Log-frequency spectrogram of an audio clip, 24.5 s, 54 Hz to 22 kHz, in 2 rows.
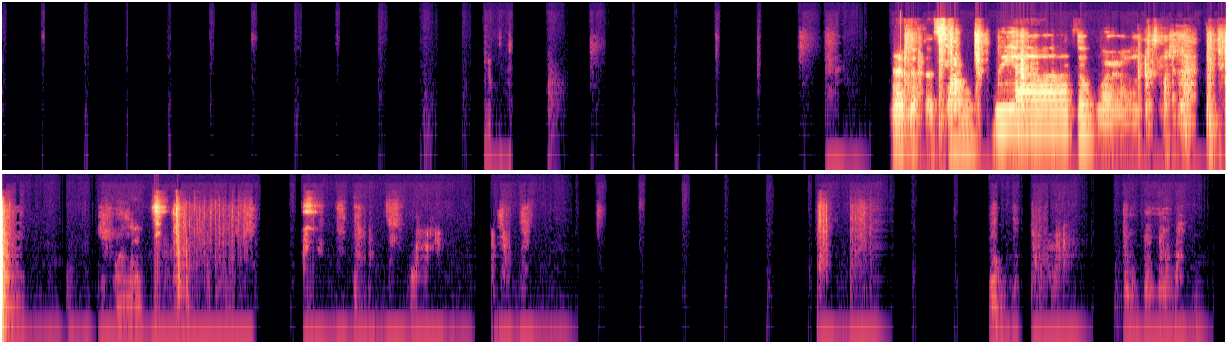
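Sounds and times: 
speech: 8.9 - 12.3
tarot cards shuffling: 11.3 - 12.3, 13.8 - 14.8.

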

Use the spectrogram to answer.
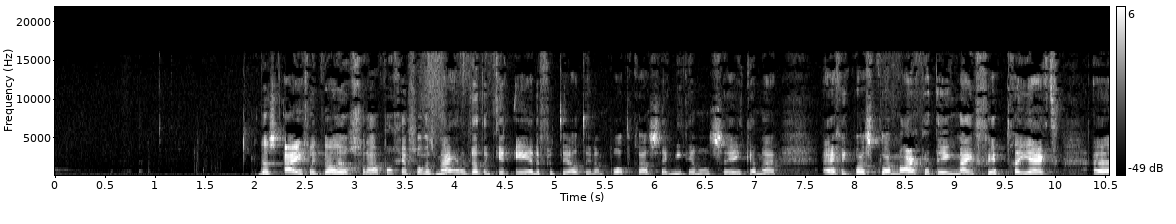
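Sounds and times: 
faint steady hum: 0.0 - 10.5
person swallowing water: 0.1 - 2.0
person sipping water with wet mouth sounds: 0.6 - 2.0
speech: 2.0 - 10.5.

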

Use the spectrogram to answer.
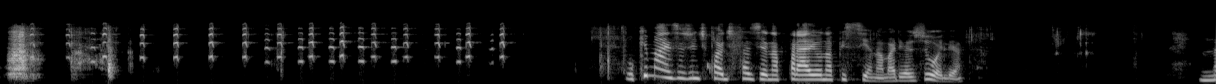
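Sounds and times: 
little toy book electronic squeaking: 0.1 - 5.2
speech: 6.3 - 9.8, 12.0 - 12.1.

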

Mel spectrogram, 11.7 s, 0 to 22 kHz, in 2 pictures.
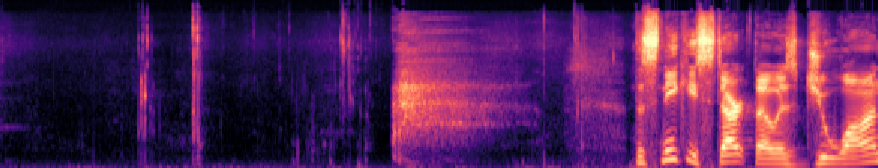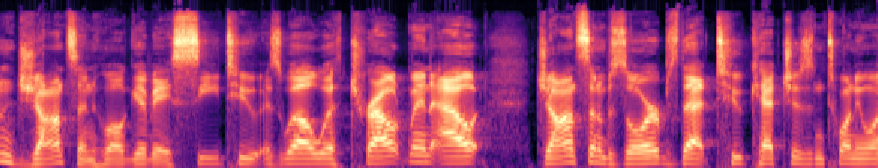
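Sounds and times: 
person sipping a drink: 0.6 - 4.2
breathy exhale after swallowing: 2.6 - 4.2
speech: 4.2 - 11.6.

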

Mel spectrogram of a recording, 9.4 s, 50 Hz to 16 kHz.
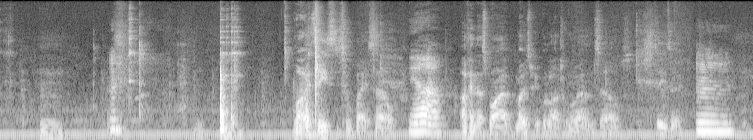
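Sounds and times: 
speech: 0.5 - 1.8, 3.7 - 9.4
glasses clinking in a toast: 1.6 - 3.2.

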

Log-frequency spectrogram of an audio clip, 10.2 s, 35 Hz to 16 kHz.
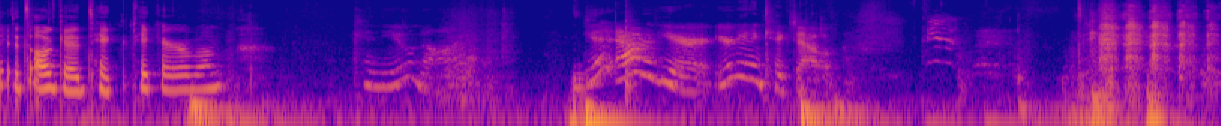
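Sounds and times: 
speech: 0.0 - 2.1, 4.8 - 7.0
cat meowing into microphone: 7.7 - 8.1
laughter: 9.0 - 10.1.

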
